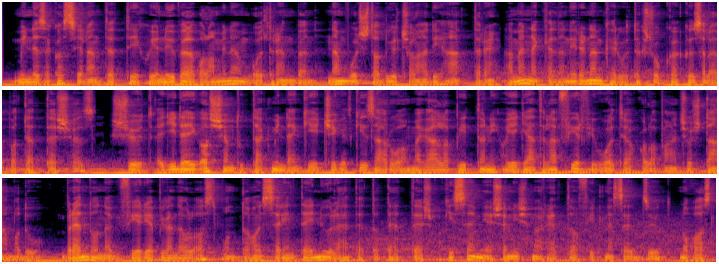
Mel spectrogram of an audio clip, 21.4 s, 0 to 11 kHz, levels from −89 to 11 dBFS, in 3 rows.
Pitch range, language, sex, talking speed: 75-95 Hz, Hungarian, male, 170 wpm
